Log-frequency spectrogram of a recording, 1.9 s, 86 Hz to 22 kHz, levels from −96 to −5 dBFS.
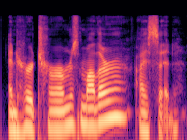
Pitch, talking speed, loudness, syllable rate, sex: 160 Hz, 190 wpm, -16 LUFS, 4.2 syllables/s, male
